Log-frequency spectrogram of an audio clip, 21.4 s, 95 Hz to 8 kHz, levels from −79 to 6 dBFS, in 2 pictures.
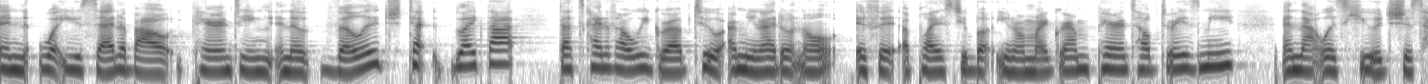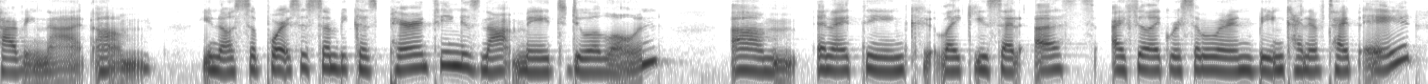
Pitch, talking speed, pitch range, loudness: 200 Hz, 215 wpm, 190-220 Hz, -23 LUFS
